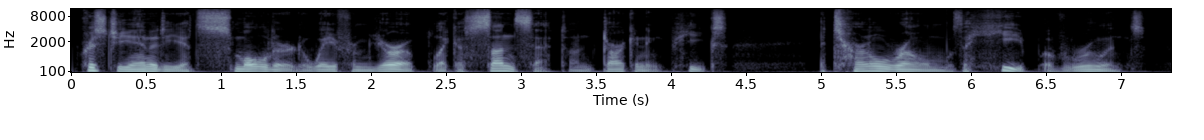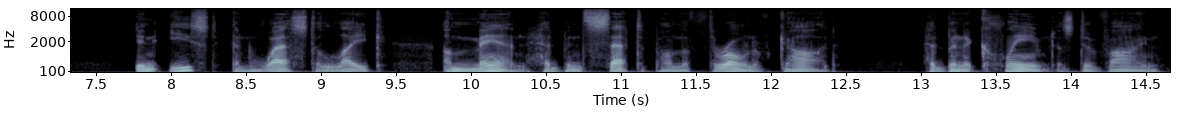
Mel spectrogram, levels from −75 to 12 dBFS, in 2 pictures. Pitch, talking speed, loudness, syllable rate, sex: 90 Hz, 160 wpm, -21 LUFS, 4.9 syllables/s, male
